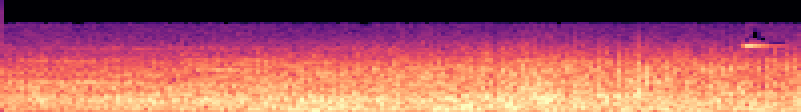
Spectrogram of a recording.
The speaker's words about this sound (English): there's a car coming. Oh, I'll try and stop him.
